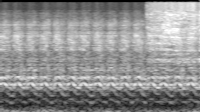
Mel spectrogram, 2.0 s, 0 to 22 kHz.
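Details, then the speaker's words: Datsun 260Z that wouldn't start, on its first real start attempt with plugs in after spark was confirmed via a remote starter switch, throttle worked by hand. The starter churns in a fast even rhythm with a few uneven puffs, but it never runs. Cranks, no start. "Come on, Daisy. Oh, wait a second. Oh, we're almost. Disappointing, but not unpredicted."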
